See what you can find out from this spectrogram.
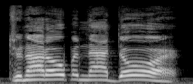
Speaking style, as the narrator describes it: I shouted, voice laden with authority

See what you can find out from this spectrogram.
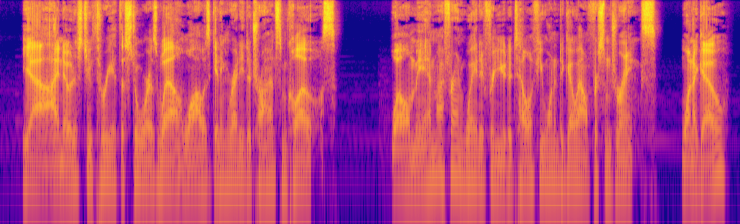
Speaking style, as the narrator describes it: he said

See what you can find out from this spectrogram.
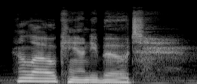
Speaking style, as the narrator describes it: I said with a sigh

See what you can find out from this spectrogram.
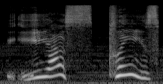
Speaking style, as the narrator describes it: I stuttered

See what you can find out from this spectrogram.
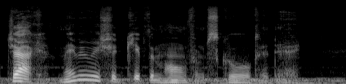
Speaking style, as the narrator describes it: Daisy said weakly

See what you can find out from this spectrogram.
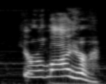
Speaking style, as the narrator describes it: she screamed

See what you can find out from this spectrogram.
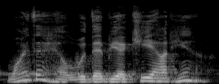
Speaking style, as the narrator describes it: I mumbled under my breath

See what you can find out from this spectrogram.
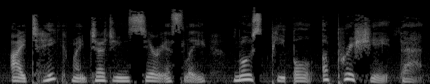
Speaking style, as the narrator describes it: He gravely responds in a hushed tone

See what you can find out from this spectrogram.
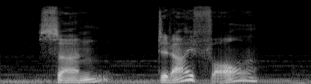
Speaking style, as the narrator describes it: I stammered

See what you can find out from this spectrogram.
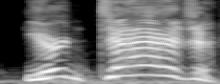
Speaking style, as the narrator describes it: Jesse shouted

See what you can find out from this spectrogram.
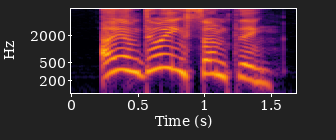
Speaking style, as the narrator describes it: Uncle cried

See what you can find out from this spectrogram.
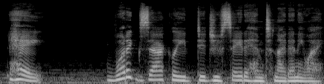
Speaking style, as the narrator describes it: I asked

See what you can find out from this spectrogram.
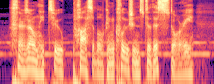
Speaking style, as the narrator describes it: Greg slurred at them through the window

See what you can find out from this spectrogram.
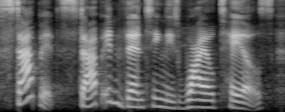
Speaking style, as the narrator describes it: snapped her mother

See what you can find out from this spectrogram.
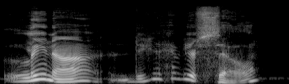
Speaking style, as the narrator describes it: I asked hesitantly

